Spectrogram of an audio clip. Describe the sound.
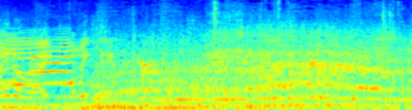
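A car engine revs hard while tires squeal and skid loudly on a slick road, a continuous screeching slide with rumbling motor noise underneath, and a voice briefly heard over it.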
